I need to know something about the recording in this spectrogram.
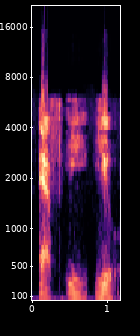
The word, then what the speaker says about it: feu: there's foo there's fire foo was a play on the french word for fire f-e-u okay that's how the french pronounce fire so feu was dropped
